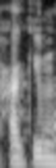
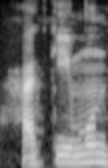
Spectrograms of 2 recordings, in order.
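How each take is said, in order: First: The word ends on a bare consonant. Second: The word ends with a final -un sound. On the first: This is the form at a pause. "এটা হাকিম হবে" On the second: This is the form without a pause. "হাকিমুন ছিল"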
